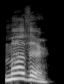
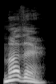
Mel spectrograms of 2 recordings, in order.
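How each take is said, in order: First: Very high, loud desperate cry; desperate shout. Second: High, loud demanding cry; demanding call. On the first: Son shouting at his dead mother, desperate. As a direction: cry out in rising panic. Calling louder. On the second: Son demanding his mother answer, loud cry. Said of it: "he demanded". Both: Acted.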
